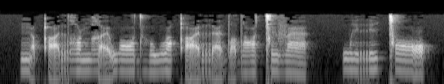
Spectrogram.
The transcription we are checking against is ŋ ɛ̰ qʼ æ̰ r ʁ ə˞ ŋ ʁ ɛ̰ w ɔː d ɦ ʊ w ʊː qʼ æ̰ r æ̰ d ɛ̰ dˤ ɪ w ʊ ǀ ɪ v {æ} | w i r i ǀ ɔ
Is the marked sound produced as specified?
yes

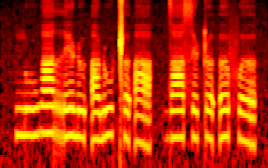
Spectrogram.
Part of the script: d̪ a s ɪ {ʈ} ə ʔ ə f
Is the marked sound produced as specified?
yes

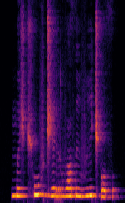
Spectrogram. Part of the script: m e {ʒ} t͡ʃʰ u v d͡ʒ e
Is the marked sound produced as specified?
yes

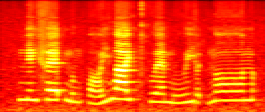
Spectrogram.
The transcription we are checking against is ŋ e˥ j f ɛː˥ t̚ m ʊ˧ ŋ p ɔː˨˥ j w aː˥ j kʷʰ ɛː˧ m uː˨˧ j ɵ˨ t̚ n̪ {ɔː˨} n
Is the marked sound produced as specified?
no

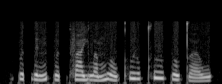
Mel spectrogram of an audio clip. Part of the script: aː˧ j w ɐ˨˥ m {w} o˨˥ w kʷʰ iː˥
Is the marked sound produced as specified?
yes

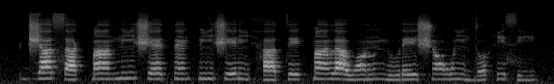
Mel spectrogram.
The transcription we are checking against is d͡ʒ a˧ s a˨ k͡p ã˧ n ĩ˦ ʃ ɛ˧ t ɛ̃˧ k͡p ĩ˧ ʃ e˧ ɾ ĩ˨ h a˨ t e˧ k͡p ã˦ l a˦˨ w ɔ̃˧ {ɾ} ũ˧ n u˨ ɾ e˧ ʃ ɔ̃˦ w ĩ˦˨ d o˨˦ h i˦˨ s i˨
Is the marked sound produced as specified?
yes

